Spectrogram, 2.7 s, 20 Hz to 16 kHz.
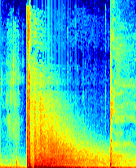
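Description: Two loud rifle shots, fired from a rifle resembling an AR-15 at a voting machine, about a second and a half apart, each cracking sharply and rolling off in a long echoing tail, then a brief third report right at the end. No one speaks.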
